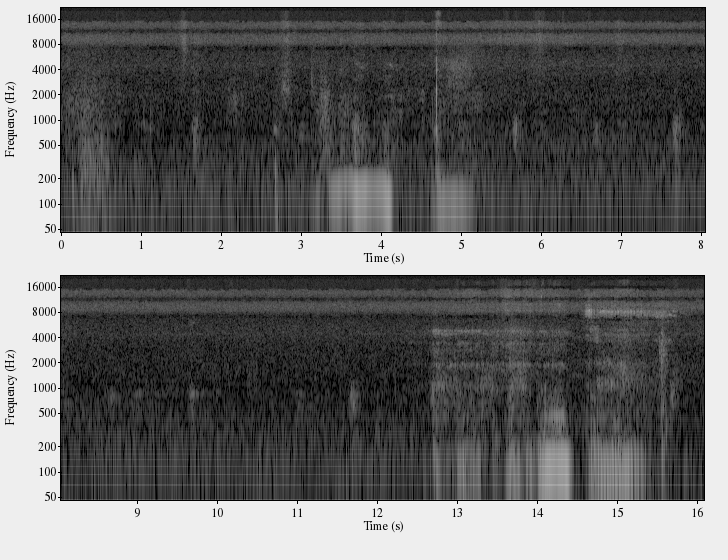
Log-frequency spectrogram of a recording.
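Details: Sleeping chocolate Labrador Retriever snoring loudly indoors: two bursts of deep, low rumbling breaths around four seconds and again from thirteen to fifteen seconds, with quiet room hiss between.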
